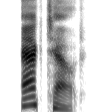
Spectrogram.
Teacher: Act out, the T connects with out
